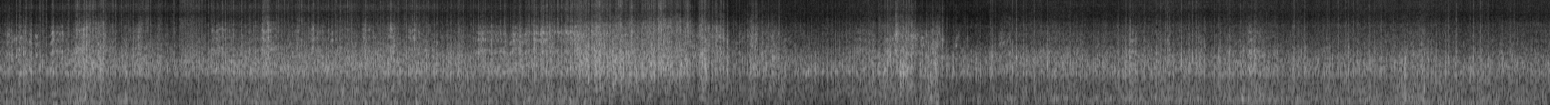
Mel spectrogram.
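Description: Wind and road noise rush past a vehicle driving on asphalt at highway speed.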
